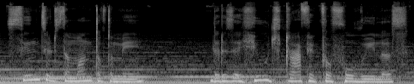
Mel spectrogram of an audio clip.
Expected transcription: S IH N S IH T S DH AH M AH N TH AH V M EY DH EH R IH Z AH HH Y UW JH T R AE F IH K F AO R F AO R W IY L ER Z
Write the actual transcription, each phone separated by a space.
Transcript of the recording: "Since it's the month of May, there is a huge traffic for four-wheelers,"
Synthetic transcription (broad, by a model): S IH N S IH T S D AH M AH N T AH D M EY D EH R IH Z AH HH Y UW JH T R AE F IH K F AO R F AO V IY L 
